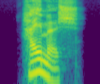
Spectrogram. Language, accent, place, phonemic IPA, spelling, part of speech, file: German, Germany, Berlin, /ˈhaɪ̯mɪʃ/, heimisch, adjective, De-heimisch.ogg
- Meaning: 1. domestic (internal to a specific nation or region) 2. homely (characteristic of or belonging to the home; domestic)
